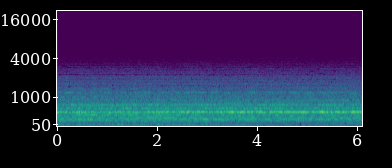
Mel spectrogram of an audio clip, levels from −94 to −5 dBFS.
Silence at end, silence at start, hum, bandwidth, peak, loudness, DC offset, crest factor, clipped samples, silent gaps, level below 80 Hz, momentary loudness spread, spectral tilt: 0 s; 0 s; none; 3.6 kHz; -24 dBFS; -36 LUFS; under 0.1%; 12 dB; under 0.1%; none; -58 dBFS; 3 LU; -8 dB/octave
